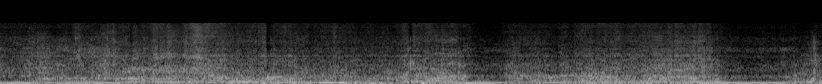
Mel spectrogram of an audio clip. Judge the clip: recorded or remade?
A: remade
